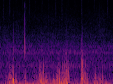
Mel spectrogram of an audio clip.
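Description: Wind buffeting the microphone, with a few knocks of a football being played, the sharpest about half a second in.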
